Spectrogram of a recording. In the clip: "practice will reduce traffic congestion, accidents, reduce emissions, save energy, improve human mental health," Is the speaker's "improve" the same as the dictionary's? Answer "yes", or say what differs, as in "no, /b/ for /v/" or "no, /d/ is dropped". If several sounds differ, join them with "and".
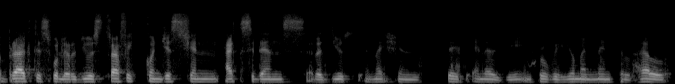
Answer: yes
